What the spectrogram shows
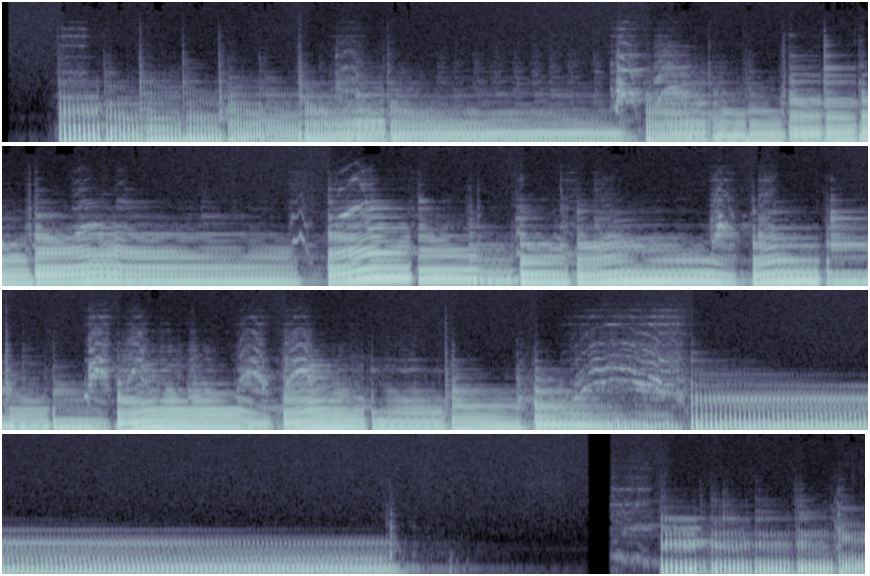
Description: ashtone fretless sounds

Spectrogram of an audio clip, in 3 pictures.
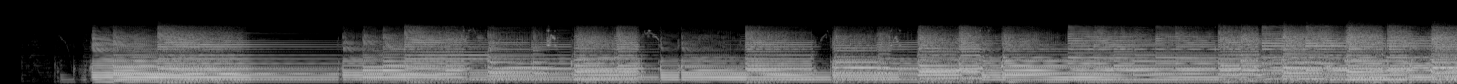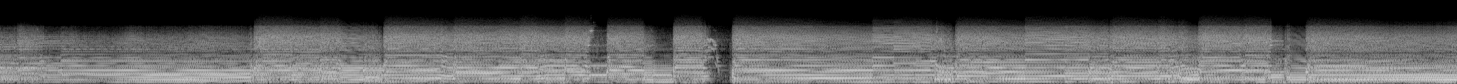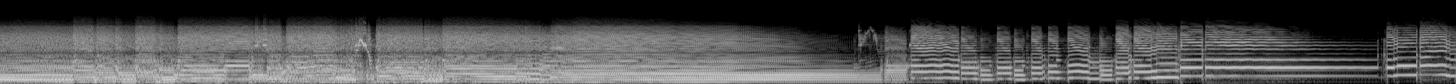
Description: nux amp force gain

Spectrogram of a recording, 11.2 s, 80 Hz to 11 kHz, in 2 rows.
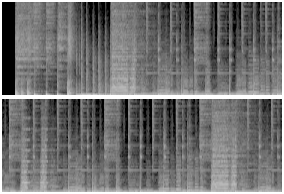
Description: ctk-6200

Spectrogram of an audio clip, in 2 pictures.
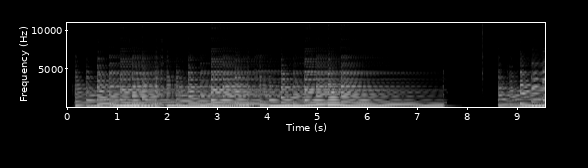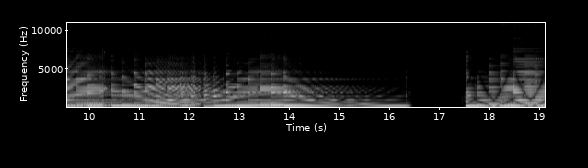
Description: mod fx

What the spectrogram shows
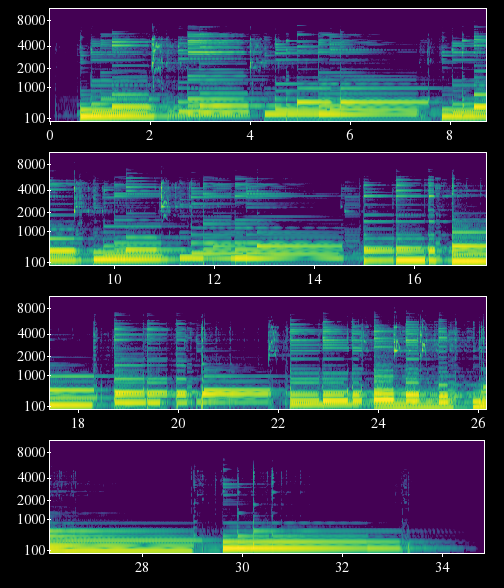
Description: flutes

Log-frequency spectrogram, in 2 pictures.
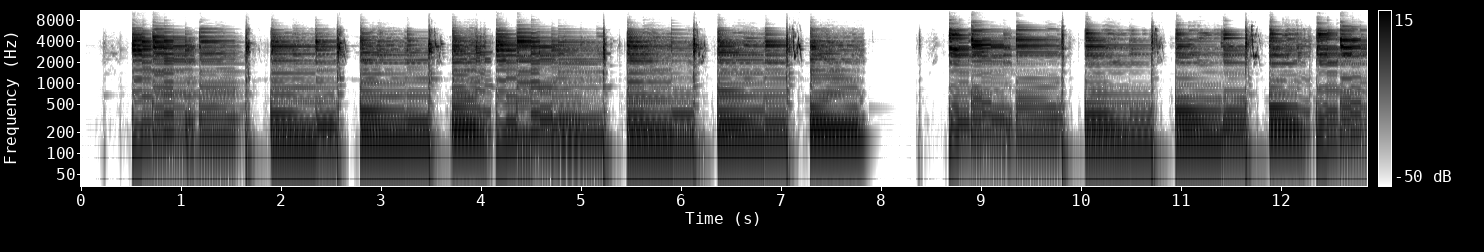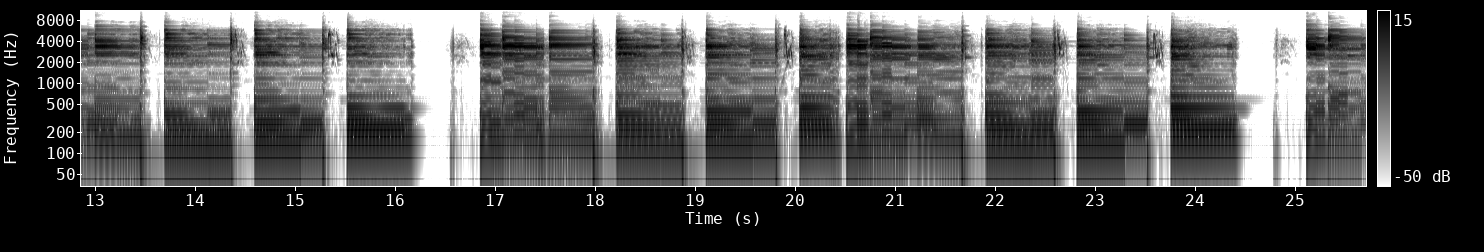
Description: swing standart plus w seymour ssl1 tb4

